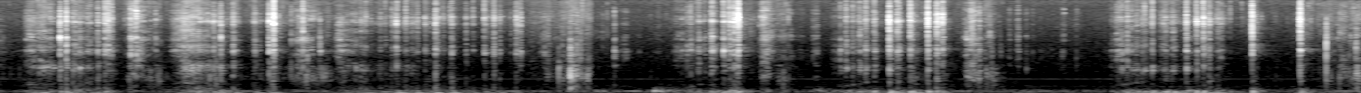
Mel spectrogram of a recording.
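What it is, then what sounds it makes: Dry bar soap shaved with a blade. A handheld blade scrapes and shaves a solid, dry orange bar of soap, piling up shavings. Rapid dry scraping strokes give off bright, crackly rasps over a steady low rumble, swelling and easing in bursts throughout.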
